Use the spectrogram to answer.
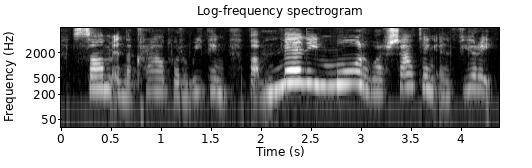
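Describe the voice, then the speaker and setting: A woman putting on a cheerful Scottish man who tells Bible stories to children. His voice is husky and sits fairly high, and his narration is earnest and dramatic. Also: expressive, unhurried, exaggerated voice, poor audio. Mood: solemn. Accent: Scottish (put on).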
